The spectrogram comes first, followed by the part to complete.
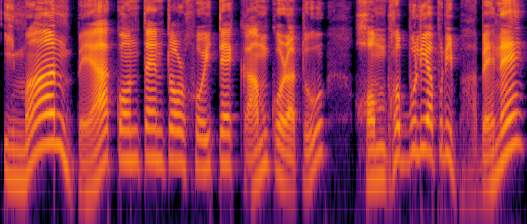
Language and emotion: Assamese, disgusted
